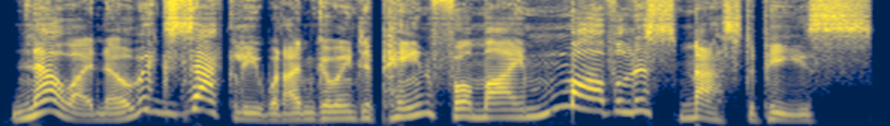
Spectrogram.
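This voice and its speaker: A man voicing an excitable, theatrical hedgehog art student with grand, emphatic delivery for a children's storytime podcast. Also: on the high side, normal speed, dry recording, studio quality. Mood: proudly excited. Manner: dramatic, grandly emphatic, stretching key words.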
